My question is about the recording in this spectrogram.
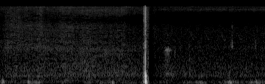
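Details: Fencer showing low voltage; high-tensile hot wire rubbing beneath a ground wire, burnt through and smoking insulation, shorting. One sharp snap over quiet outdoor air as the hot wire, pulled back by hand, arcs to ground; fix planned: new side clamp rerouting wire.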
